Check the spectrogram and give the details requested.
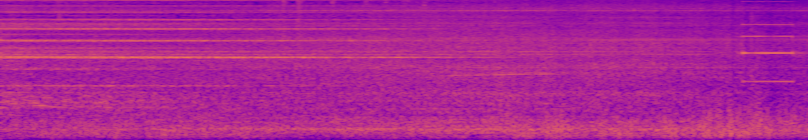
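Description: A train running past with a steady rumble and a high whine that fades away about halfway through. Near the end an electronic beep sounds, the start of a repeating beep.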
